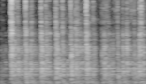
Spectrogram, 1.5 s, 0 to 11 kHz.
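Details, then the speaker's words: 2019 Polaris RZR XP Turbo 4-seater factory doors: rapid metallic clatter about seven bursts a second when door rocked by hand; loose, low-tension wide-clearance hinge pins, fixed with bolts and nylon washers. "so i hear this constantly all four doors do that all four doors make that obnoxious"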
